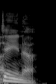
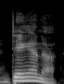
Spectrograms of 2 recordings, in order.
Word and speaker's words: Dana: Her name is not Dana. It is Dana.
